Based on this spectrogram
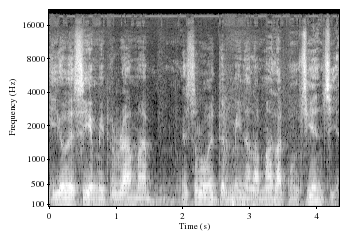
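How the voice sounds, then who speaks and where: A man with a fairly low pitch is heard in a space with audible room echo. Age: 80s+. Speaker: political figure and commentator. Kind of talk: interview.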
